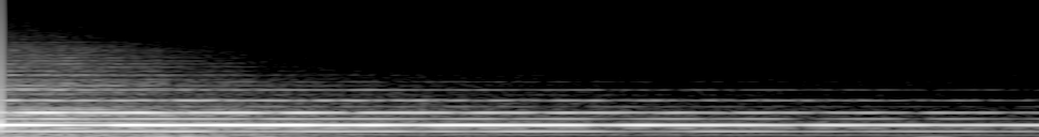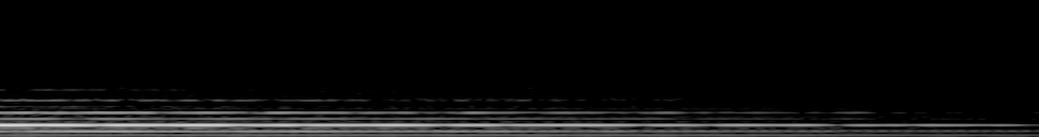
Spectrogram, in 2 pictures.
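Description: A string orchestra holds a long chord that slowly fades away.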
